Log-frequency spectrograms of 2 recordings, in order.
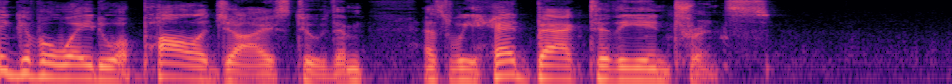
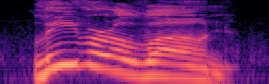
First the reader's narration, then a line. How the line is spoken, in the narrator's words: Bryce shouts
